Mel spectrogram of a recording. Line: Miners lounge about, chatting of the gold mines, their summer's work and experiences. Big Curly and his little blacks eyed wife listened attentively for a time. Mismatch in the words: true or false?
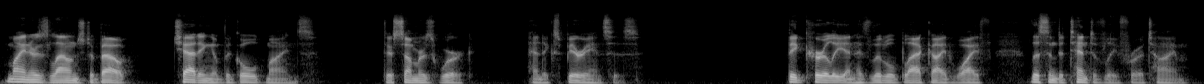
true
